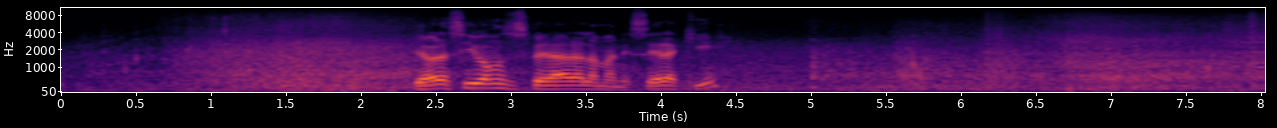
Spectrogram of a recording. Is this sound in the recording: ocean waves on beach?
yes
